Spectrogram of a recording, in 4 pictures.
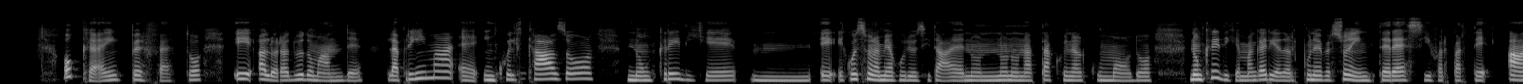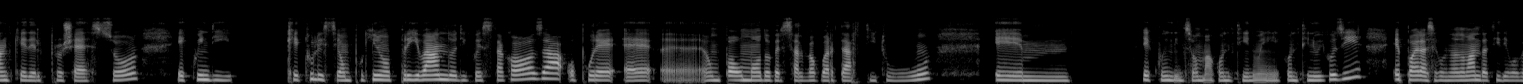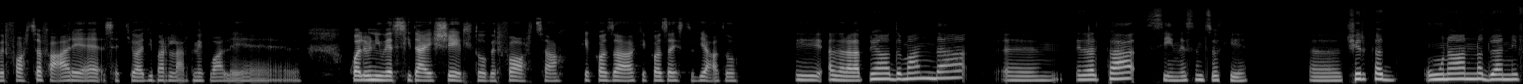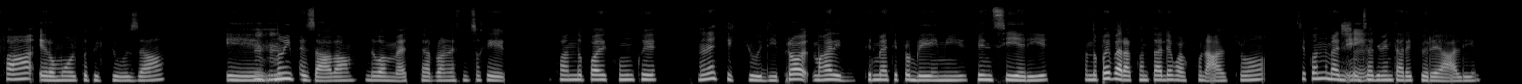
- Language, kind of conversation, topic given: Italian, podcast, Come si costruisce la fiducia necessaria per parlare apertamente?
- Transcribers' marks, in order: other background noise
